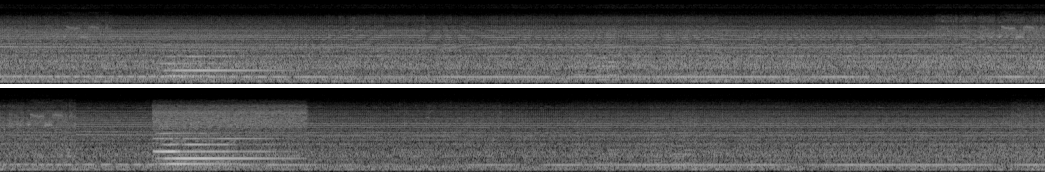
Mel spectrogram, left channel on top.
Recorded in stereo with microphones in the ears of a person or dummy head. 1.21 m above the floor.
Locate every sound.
1.5 s a bell: 35° right (ahead or behind), 1.0 m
